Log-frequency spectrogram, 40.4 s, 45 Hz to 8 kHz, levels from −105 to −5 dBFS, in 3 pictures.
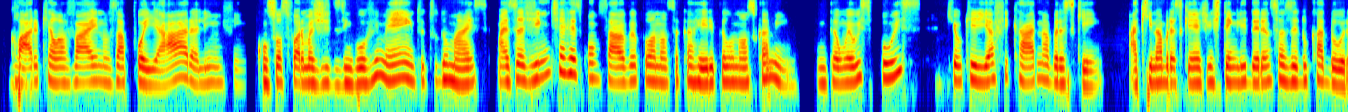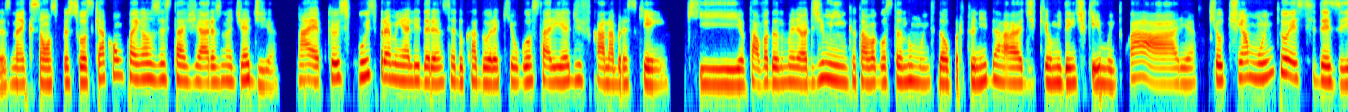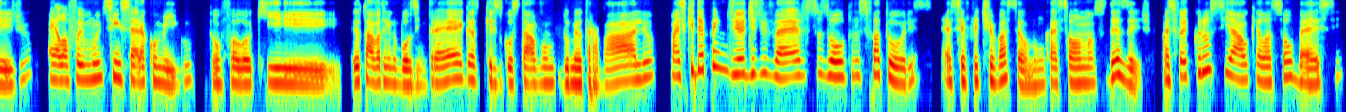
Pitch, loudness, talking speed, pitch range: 185 Hz, -22 LUFS, 210 wpm, 175-210 Hz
